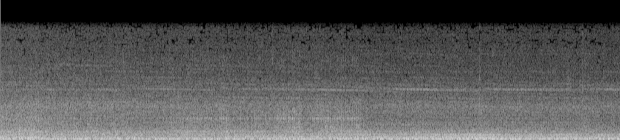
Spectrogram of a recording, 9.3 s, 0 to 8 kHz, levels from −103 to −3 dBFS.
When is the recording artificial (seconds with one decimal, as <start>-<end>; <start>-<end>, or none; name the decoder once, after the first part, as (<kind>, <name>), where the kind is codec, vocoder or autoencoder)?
none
